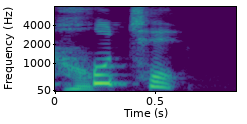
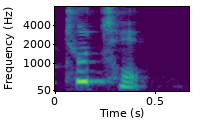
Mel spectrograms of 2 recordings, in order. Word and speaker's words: Juche: No se llama Juche, no es la ideología juche, tío, es la ideología chuche, las chuches. – Esa es la ideología. – Es la ideología chuche, se pronuncia así, entonces, por favor.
